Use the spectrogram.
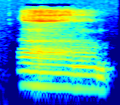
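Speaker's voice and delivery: normal talking voice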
